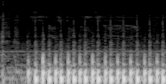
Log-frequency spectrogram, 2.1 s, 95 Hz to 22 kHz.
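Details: Suzuki SX4 rear knock that seemed like suspension but is the soft body shell flexing: quick regular low thuds about eight per second; knock stops when the panel is clamped; body panel knock.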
